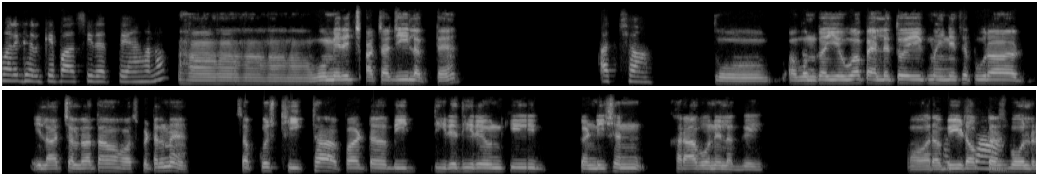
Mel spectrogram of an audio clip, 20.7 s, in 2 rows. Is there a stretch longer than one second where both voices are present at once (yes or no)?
no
